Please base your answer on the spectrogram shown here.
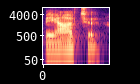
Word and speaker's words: Beate: But as a young child, she couldn't pronounce her own name, Beate, in German, Beate, Ati.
